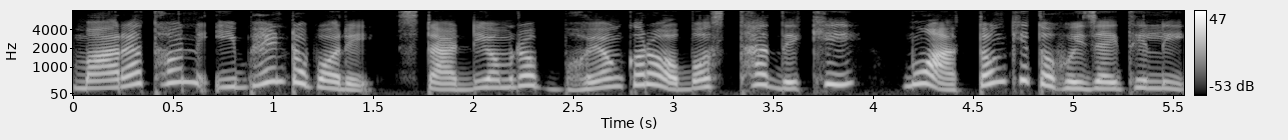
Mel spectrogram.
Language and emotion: Odia, disgusted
